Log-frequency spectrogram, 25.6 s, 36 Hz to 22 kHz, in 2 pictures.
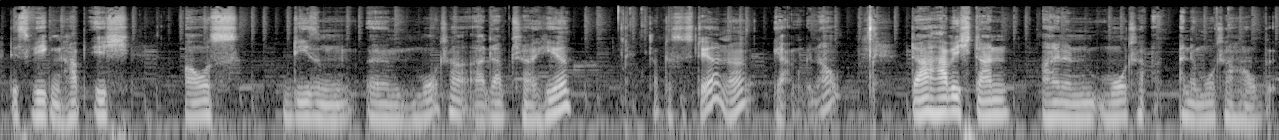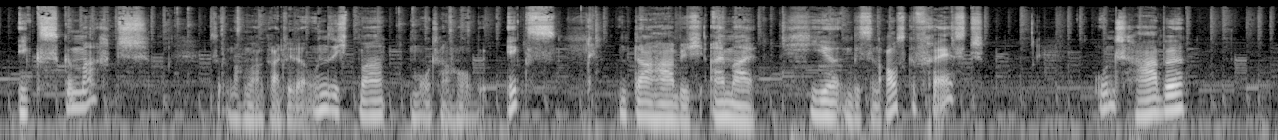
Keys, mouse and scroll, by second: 0.6 scroll up 2, 1.4-2.5 scroll down 6, 4.3-4.7 scroll down 2, 6.2 click, 6.7 space, 7.3 space, 12.1 click, 14.5 click, 15.0 space, 16.7 click, 17.3 space, 18.7 middle click, 19.9-21.2 shift+middle drag, 22.3-24.8 drag.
